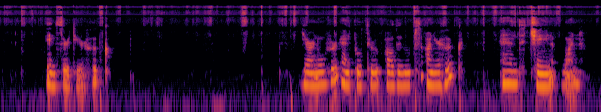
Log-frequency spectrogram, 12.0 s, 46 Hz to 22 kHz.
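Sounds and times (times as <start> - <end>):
yarn rubbing on crochet hook: 0.0 - 12.0.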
